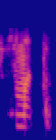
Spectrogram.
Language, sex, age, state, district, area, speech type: Kannada, female, 18-30, Karnataka, Kolar, rural, conversation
